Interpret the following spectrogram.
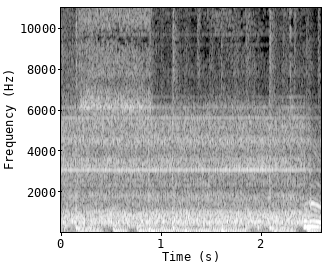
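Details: Electric baby nasal aspirator (Hanil Pogeun) held lightly at a seated child's nostril: steady motor hum with low pulsing rhythm and faint background music.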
